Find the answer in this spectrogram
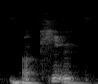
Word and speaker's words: Akeem: It was either Bill or Jimmy, but they said Akeem rhyme with a Hakeem Olajuwon.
